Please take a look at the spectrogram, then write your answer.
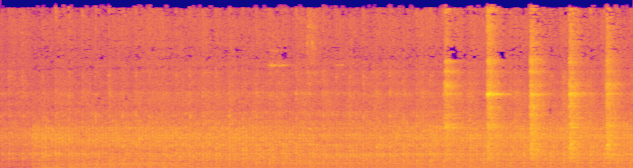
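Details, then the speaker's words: Isuzu Panther Touring New diesel, before repair: loud rough idle with tak-tak tok-tok tapping and shaking; one cylinder suspected weak from nozzle, delivery valve or injection pump, oil-cap blow-by smoke; misfire. "Suara mesinnya agak kencang dan suara tak-tak, tok-tok."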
